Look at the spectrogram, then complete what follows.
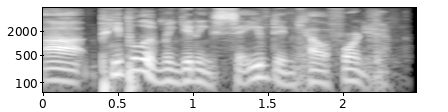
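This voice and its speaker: A young man co-hosting a casual podcast, chatty and quick to laugh, recorded outdoors on a porch. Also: lowish voice, expressive. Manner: chatty, laughs often, talks over his co-host. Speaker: podcast co-host. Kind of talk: casual chat.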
